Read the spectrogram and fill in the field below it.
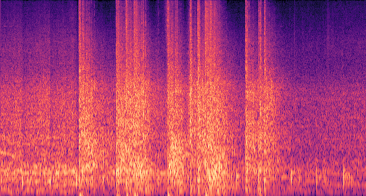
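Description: Firecrackers bang in a rapid burst.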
